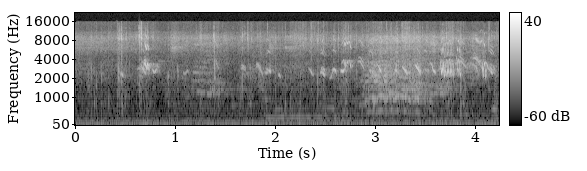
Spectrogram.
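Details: Baby chicken chicks chirping: quick high, thin peeps repeated in uneven bursts, growing busier and denser toward the end, with faint rustling beneath.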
